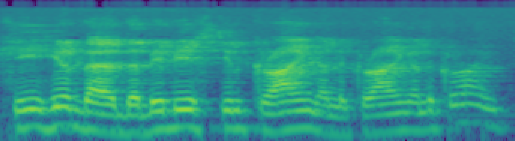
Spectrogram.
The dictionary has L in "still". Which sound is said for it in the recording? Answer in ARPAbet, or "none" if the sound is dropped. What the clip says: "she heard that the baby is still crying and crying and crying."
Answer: L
